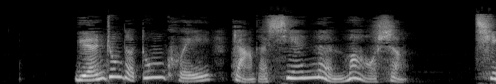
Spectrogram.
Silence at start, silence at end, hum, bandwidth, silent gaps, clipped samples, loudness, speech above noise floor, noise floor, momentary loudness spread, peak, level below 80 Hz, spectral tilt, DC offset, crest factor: 0.75 s; 0 s; none; 14.5 kHz; none; under 0.1%; -21 LUFS; 49 dB; -70 dBFS; 8 LU; -4 dBFS; -62 dBFS; -2.5 dB/octave; under 0.1%; 16 dB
